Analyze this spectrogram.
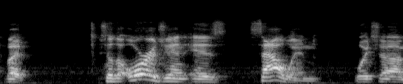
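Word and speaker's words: Samhain: so the origin is Sinn which uh many people pronounce Sam Hayne but that's not the proper pronunciation um and so it's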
